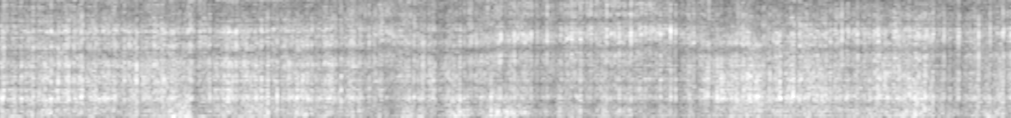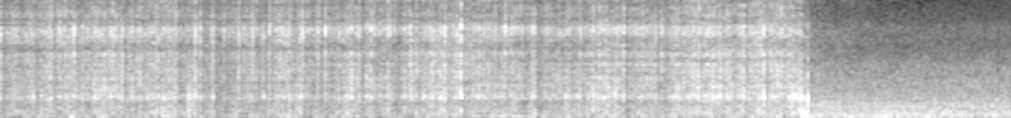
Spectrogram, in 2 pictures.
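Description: An arc welder crackles and sizzles steadily.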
